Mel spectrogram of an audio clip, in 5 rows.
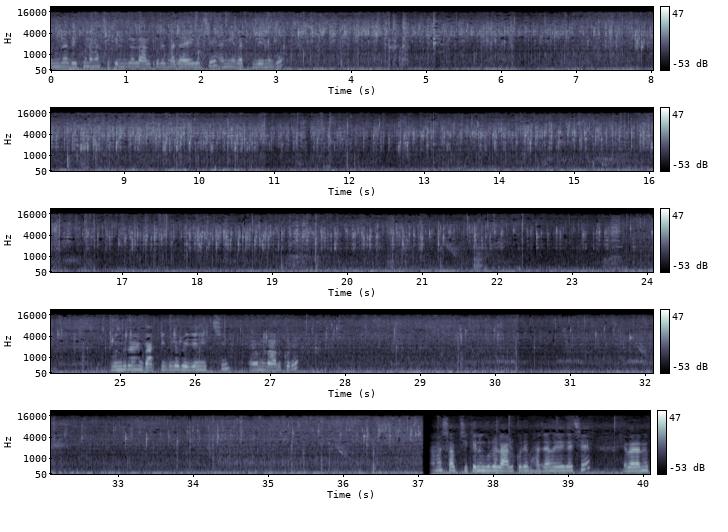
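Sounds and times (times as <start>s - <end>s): chicken deep-frying in oil: 0.0s - 39.6s
metal spoon scraping pan: 19.0s - 21.0s, 21.6s - 22.1s, 23.3s - 24.9s.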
